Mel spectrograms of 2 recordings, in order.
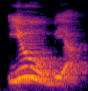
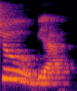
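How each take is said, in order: First: The ll is said like an i sound. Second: The ll is said with an Argentine accent. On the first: "essa seria a pronúncia que eu adoto" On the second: "da Argentina e do Uruguai"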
